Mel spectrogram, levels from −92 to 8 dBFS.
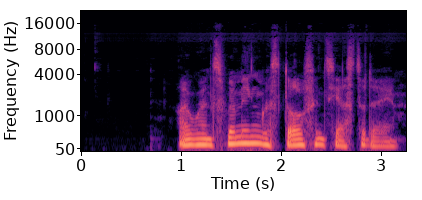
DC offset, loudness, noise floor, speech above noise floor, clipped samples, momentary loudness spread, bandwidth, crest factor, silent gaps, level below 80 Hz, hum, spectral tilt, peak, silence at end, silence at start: under 0.1%; -21 LUFS; -75 dBFS; 55 dB; under 0.1%; 10 LU; 11 kHz; 16 dB; none; -54 dBFS; none; -7.5 dB/octave; -4 dBFS; 0.1 s; 0.95 s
